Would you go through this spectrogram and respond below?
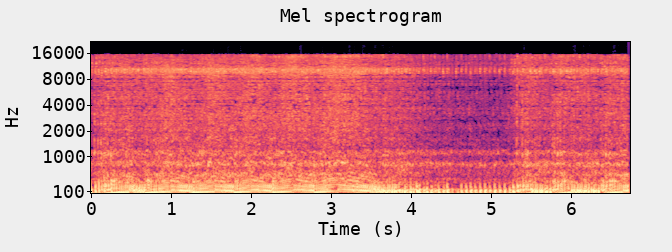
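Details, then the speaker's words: Rebuilt Honda Grand engine (FIM piston, Shogun valve springs, Win 100 camshaft, stock carburetor/intake), revving: exhaust beat stays crisp and even, no tapping or rattle; slightly more power than stock, runs smoothly. "lumayanlah Ya lumayan daripada standarnya ini rasanya kalau gresini ia lumayan tenaganya naik sedikitlah"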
